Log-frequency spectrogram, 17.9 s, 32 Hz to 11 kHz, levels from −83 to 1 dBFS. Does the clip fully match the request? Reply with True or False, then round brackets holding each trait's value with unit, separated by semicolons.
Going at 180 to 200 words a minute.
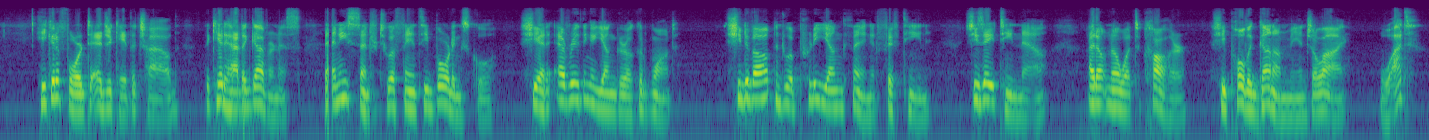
True (195 wpm)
